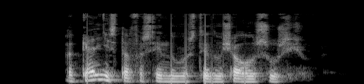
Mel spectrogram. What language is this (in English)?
Galician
